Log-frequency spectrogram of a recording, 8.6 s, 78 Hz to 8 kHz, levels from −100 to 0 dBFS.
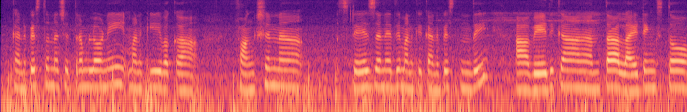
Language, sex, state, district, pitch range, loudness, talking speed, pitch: Telugu, female, Andhra Pradesh, Srikakulam, 205-220 Hz, -18 LUFS, 100 wpm, 215 Hz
